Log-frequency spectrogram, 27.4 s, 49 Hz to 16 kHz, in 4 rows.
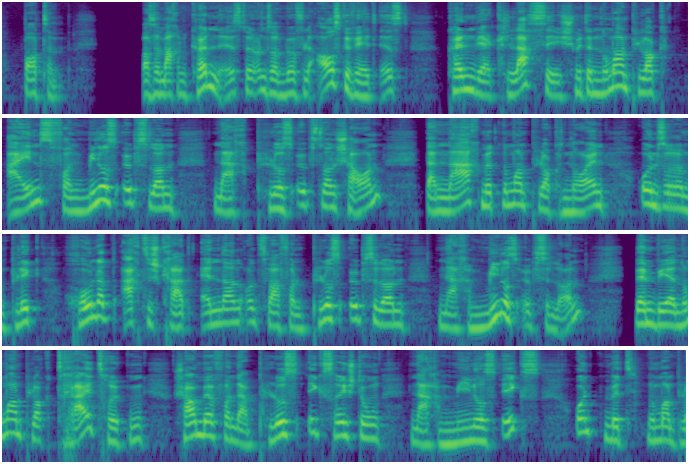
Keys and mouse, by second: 2.6 click, 6.9 KP_1, 14.6 KP_9, 21.3 KP_3.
